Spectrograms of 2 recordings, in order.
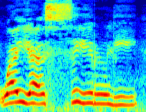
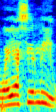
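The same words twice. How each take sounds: First: The s sound is doubled and held long. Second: The s sound is short and single. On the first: The speaker calls it right. "Dekat sin ada tasydid. Jadi ada dua sin kat sini" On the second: The speaker calls it wrong. "Dia bukan wa yassir li"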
